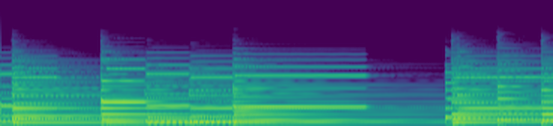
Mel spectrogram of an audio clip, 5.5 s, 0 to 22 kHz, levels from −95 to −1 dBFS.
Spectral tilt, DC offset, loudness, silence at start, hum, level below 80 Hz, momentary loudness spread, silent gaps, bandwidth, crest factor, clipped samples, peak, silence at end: -10 dB/octave; under 0.1%; -22 LUFS; 0 s; none; -48 dBFS; 13 LU; none; 5.2 kHz; 16 dB; under 0.1%; -6 dBFS; 0 s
